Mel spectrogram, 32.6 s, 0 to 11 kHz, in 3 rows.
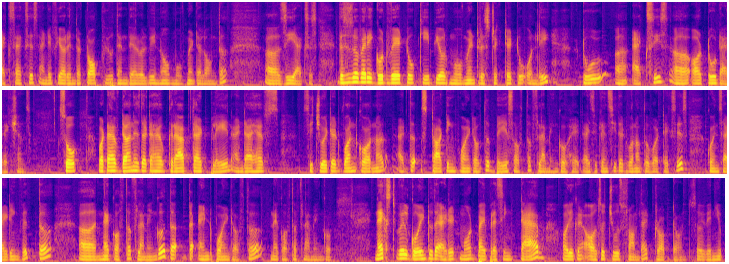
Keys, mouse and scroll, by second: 4.5-5.2 scroll up 4, 5.2-6.3 scroll down 3, 9.5 click, 11.4-12.4 scroll up 5, 12.4-15.4 scroll down 1, 26.6 Tab, 31.9 Tab.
